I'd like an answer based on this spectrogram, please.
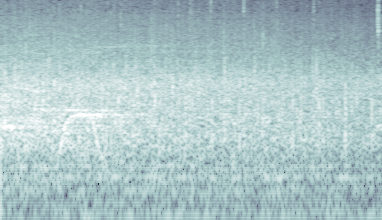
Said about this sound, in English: There they are, right there. Give mom and dad a big round of applause.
